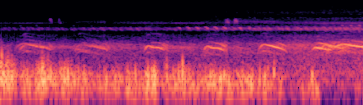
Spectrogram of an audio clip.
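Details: Crows of two species, Jungle Crow and Carrion Crow, gathering on countryside wires at dusk in early October, Japan, calling back and forth: six or so rasping downcurved caws in quick succession over insect hum and low rumble.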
